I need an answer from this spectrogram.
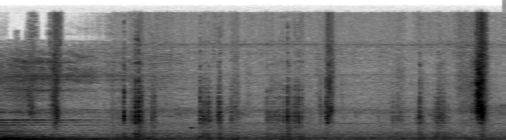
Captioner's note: wood scraping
